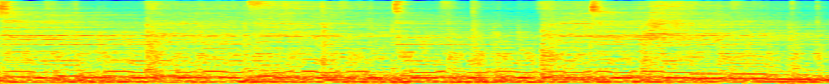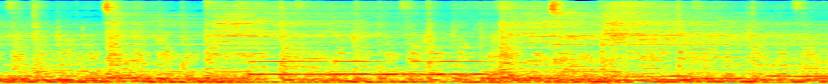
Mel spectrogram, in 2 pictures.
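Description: A punk rock trio playing live and loud: electric bass, drum kit and electric guitar together, with a note held for about a second past the middle.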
